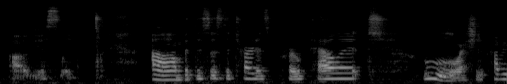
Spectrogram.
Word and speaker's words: Tartist: I called it the Tartiest, but I think I was reading something, obviously stalking their Instagram page. Yes, and it is pronounced Tartist, like artist.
